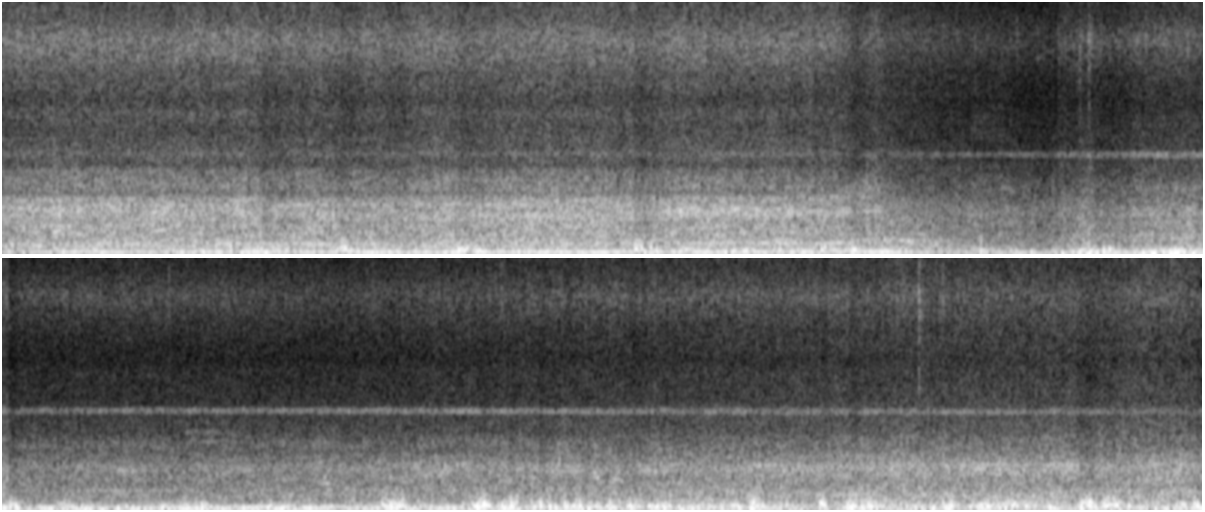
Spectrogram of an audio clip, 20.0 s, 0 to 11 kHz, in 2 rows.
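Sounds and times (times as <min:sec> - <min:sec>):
road noise: 0:00.0 - 0:20.0
vehicle engine hum: 0:00.0 - 0:20.0
wind buffeting microphone: 0:00.0 - 0:20.0.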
